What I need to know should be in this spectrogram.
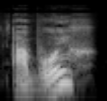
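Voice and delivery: mildly surprised question, rising at the end; understated astonishment, voice lifting on the word. A narrator's reading. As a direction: check it with a touch of surprise. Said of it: "удивился Рауль".

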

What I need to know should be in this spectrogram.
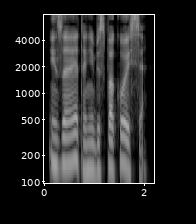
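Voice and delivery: smug, dismissive assurance; smirking. A narrator's reading. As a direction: brush the worry off with a smirk. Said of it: "хмыкнул Рейми".

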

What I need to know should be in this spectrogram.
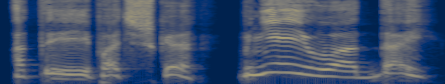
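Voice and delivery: high, honeyed coaxing; affectionate, gentle. A narrator's reading. Forest stranger asks for the captive, tenderly. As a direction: coax sweetly in a high voice, drawing out the end. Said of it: "раздался вдруг ласковый голос".

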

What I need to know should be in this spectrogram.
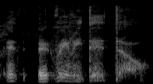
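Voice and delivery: whispered teasing aside; whispering. Real, not acted. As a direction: whisper it under your breath.

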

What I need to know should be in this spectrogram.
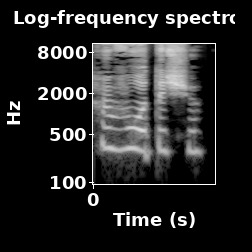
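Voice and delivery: high, slow, scornful refusal; displeased huff. A narrator's reading. Wife told to tidy up, high displeased huff. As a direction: huff at the very idea. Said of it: "недовольно фыркнула та".

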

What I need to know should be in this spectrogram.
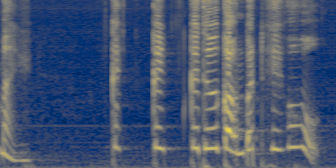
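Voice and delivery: feeble rasp. A narrator's reading. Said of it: "thều thào".

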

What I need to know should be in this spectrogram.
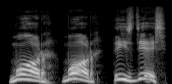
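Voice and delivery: high, clear searching call; ringing girl's voice. A narrator's reading. Girl calling for the hero through smoke, high ringing call. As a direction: call out for someone, pitched well up. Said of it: "раздался звонкий голос".

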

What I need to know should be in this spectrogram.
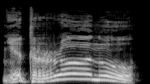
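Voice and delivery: high, drawn-out bellow; defiant yell. A narrator's reading. Enraged father lunging at the boy, yelling. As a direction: roar it, swooping up on the vowel. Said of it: "заорал Моррелл".

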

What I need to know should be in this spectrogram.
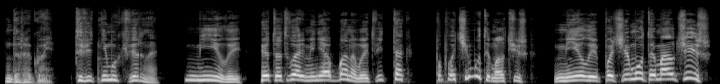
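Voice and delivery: high pleading on the verge of tears; tearful pleading. Acted. Goddess begs her silent beloved, tearful. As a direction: beg him to answer, crying. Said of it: "Она расплакалась".

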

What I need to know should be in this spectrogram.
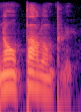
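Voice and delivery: usual speaking voice

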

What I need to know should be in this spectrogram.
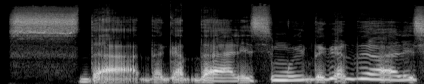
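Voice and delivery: high, hissed creature whisper; Gollum hissing. A narrator's reading. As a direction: hiss it like Gollum. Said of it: "шептал он".

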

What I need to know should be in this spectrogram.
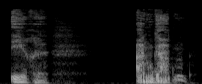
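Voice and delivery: soft, halting question rising at the end; unsure. A narrator's reading. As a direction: falter between the words, uncertain. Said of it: "fragte Villefort unsicher". (unsicher, zögernd und leise)

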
